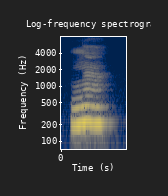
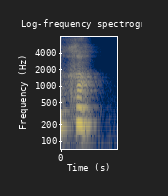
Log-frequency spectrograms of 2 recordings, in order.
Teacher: Ng'a ni king'ong'o ukipenda iite sauti ya nazali. Ilali gha ni kikwamizo kiite kikwaruzo.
